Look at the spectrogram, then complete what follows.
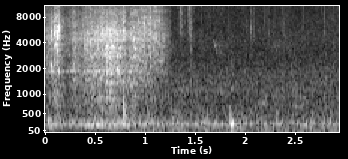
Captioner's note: blazing, crackling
